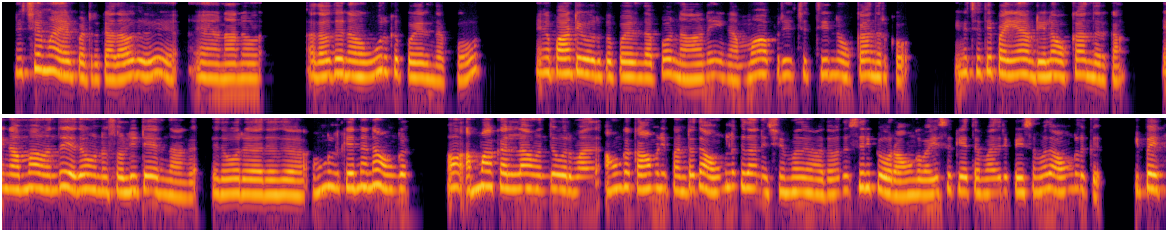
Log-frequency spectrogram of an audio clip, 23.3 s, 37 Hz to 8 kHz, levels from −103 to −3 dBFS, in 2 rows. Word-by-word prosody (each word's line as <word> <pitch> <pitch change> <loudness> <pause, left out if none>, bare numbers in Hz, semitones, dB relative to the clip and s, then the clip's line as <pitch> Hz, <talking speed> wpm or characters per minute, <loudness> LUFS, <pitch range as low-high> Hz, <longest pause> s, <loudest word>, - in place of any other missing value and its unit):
நிச்சயமாக 285 0 +1
ஏற்பட்டிருக்கு. 210 -3 -2
அதாவது 230 +4 +1 0.6
அ - - 0 0.2
நானு 210 0 -2 1.0
நான் 225 -1 +2
ஊருக்குப் 275 -4 -2
போயிருந்தப்போது, 200 - -2 0.6
எங்க 275 - 0
பாட்டி 265 +1 +4
ஊருக்குப் 230 -2 0
போயிருந்தப்போது 220 +2 +1
நானு 205 +3 -2
எங்க 205 -3 -7
அம்மா 220 +5 -2
அப்படி, 255 -1 -6
சித்தி 240 +1 -8
என்று 250 -1 -4
உட்கார்ந்திருக்கோம். 225 -1 -3 0.5
எங்க 275 - -3
சித்தி 280 +1 -1
பையன் 250 +1 +2
அப்படி 230 -2 +2
எல்லாம் 240 0 +2
உட்கார்ந்து 240 -2 -1
இருக்கான். 190 +2 -7 0.4
எங்க 270 -1 0
அம்மா 285 +3 +2
வந்து 255 +4 -1
ஏதோ 255 +1 +4
ஒன்று 240 -2 -1
சொல்லிக்கொண்டே 245 +2 +3
இருந்தாங்க. 195 -4 -3 0.2
ஏதோ 210 - 0
ஒரு 215 -1 +1
அது 205 0 +1 0.4
அவங்களுக்கு 285 +3 0
என்னன்னா, 300 +3 +3
அவங்க 260 +1 0 0.5
அ - - +6 0.2
அம்மாக்கள் 290 0 +4
எல்லாம் 275 0 +3
வந்து 255 +2 -2
ஒரு 250 - +3
மா 240 - +1 0.2
அவங்க 280 +3 0
காமெடி 275 +1 +2
பண்றது 255 +3 0
அவங்களுக்கு 285 +5 0
தான் 275 -3 -3
நிச்சயமாக, 230 0 -1 0.2
அதாவது 215 +4 -3
சிரிப்பு 285 -2 +1
வரும். 195 -3 +3
அவங்க 205 +1 0
வயசுக்கு 235 +3 0
ஏத்த 225 - -3
மாதிரி 225 +2 -3
பேசும்போது 235 +3 +1
அவங்களுக்கு. 250 0 -3 0.4
இப்போ 270 +4 +5
240 Hz, 155 wpm, -24 LUFS, 220-270 Hz, 1.0 s, அ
